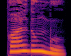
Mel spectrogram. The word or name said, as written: ಪಾಲ್ದುಂಬು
